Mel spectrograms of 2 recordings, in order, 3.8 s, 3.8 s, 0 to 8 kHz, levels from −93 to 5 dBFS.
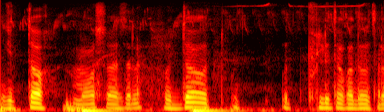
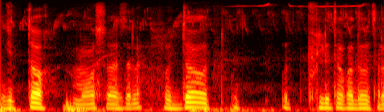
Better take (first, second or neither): second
